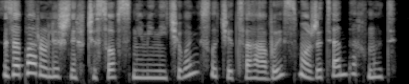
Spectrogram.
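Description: A woman voicing a seductive, imperious sorceress, speaking in a slow, coaxing way. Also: a little high, darkish tone, no room sound, clean studio sound, natural voice. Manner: slow, coaxing delivery, sometimes whispered.

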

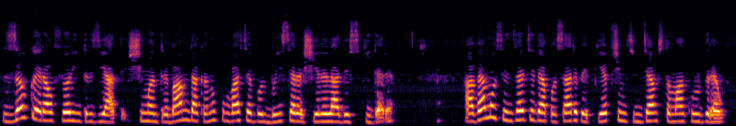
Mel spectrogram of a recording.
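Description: A woman narrating an audiobook novel in a steady, even reading voice. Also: a little high.

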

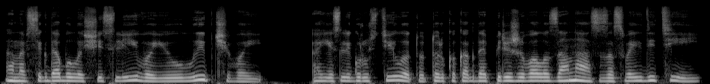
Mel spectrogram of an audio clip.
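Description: A woman narrating a first-person novel as an audiobook, in a calm, intimate storytelling manner. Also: low-pitched, moderate pace, no room sound, clean studio sound.

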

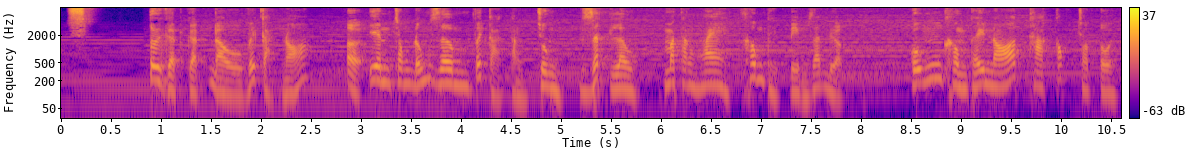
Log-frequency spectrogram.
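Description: A man narrating a first-person audiobook story in an expressive storytelling manner. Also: a little high, normal speed, soft background music.

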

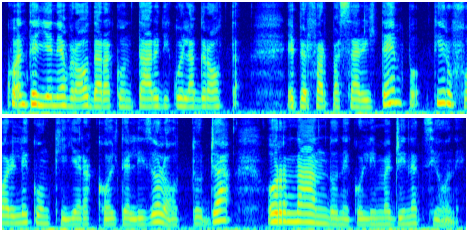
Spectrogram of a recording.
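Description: A woman's voice: medium pitch, normal speed, no room sound, natural voice. Woman reading as an earnest young farmhand. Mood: musing. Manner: musing, heartfelt inner monologue. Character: earnest young male farmhand, hopeful and devoted. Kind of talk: audiobook reading.

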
